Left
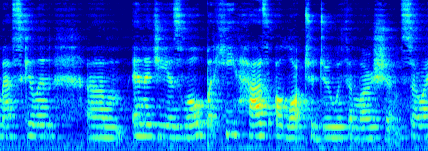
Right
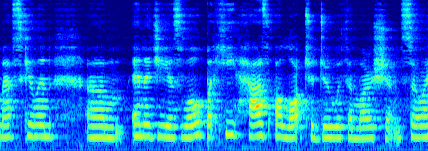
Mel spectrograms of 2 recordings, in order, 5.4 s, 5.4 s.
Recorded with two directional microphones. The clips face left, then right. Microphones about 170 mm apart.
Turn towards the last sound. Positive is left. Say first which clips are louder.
# right 8 dB
turn(degrees=-45)  # may be behind; listen again after turning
